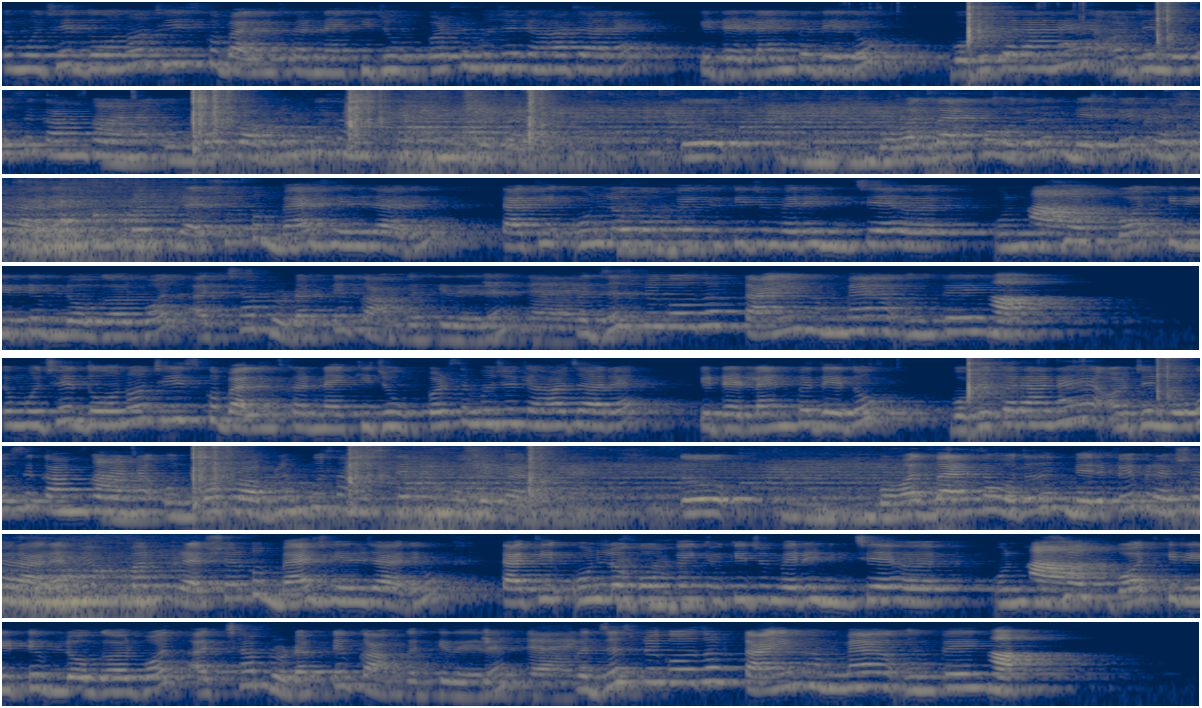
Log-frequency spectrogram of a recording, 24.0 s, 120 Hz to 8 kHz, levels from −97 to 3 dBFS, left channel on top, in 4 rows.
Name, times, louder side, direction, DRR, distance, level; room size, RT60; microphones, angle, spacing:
voice 1, 0.0-3.2 3.5-4.4 4.7-9.7 10.3-14.2 14.5-16.7 16.9-20.5 20.8-22.9, right 3 dB, 40° right, 6 dB, 1.1 m, -45 dB
Coin (dropping), 4.2-4.5 4.8-5.4 5.8-5.9 6.6-6.7 6.9-7.2 7.7-7.9 8.6-8.8, left 6 dB, 20° left, 0.4 m, -37 dB
Gurgling / Toilet flush, 7.0-13.1 13.4-13.5, right 1 dB, 35° left, 2.5 m, -49 dB
voice 2, 9.9-10.5 15.1-15.5 17.1-17.6 20.4-20.9 22.9-23.0, right 5 dB, 60° right, 5 dB, 1.5 m, -44 dB
14.5 x 6.1 x 5.0 m, 1.1 s
head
